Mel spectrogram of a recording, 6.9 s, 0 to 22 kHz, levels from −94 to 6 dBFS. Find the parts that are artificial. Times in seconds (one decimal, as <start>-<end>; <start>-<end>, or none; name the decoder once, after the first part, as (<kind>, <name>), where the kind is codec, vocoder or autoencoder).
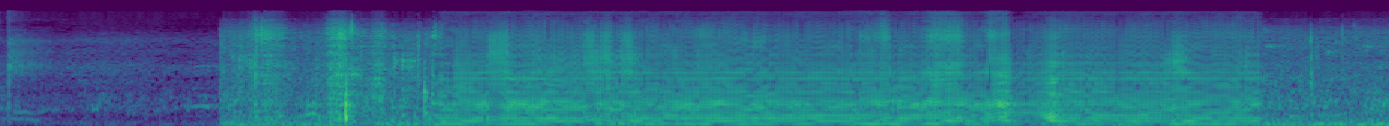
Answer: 2.2-6.3 (vocoder, BigVGAN v2)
